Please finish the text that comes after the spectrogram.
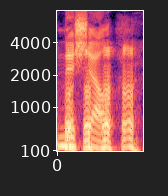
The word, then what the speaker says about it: Nichele: hi I have to I need to tell them like three times like Michelle okay so no there's an end there and I had to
